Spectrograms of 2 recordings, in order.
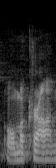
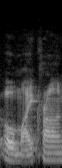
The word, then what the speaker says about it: omicron: get a letter and it's pronounced omicron in the united states or oh micron if you're in the uk that's one of the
